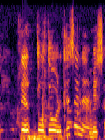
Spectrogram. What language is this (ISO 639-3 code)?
guj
